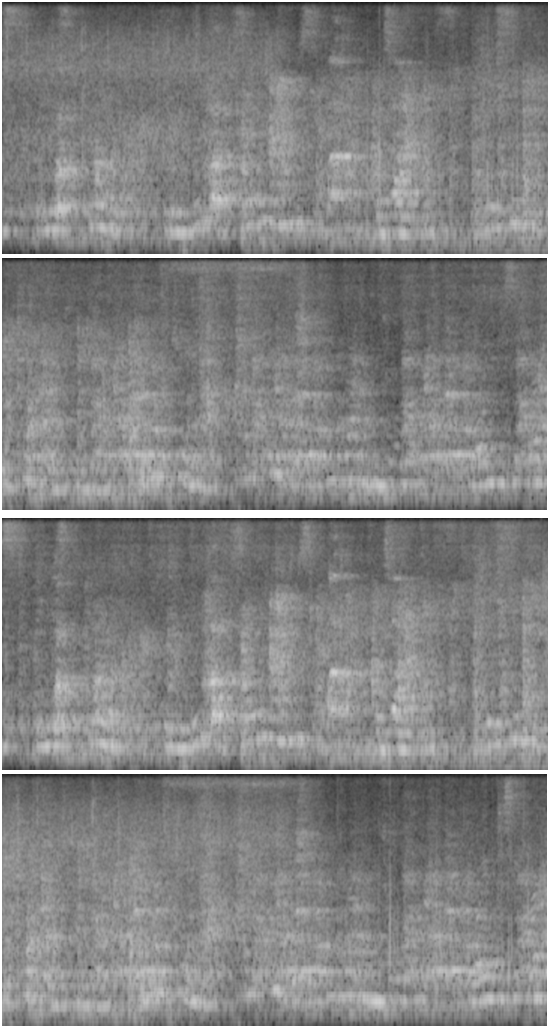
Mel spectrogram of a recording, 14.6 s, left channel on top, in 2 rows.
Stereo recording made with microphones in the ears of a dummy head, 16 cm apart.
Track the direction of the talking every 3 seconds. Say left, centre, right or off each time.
right, right, left, centre, right.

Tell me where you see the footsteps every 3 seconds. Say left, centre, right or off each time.
right, right, centre, left, off.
